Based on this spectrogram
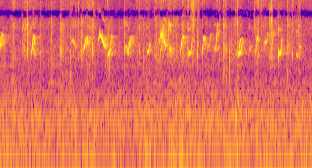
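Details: Brief stretch of Silkie chicks by hatching eggs, busy high peeping with bright sliding notes, several per second, steady and overlapping over a low hum.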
